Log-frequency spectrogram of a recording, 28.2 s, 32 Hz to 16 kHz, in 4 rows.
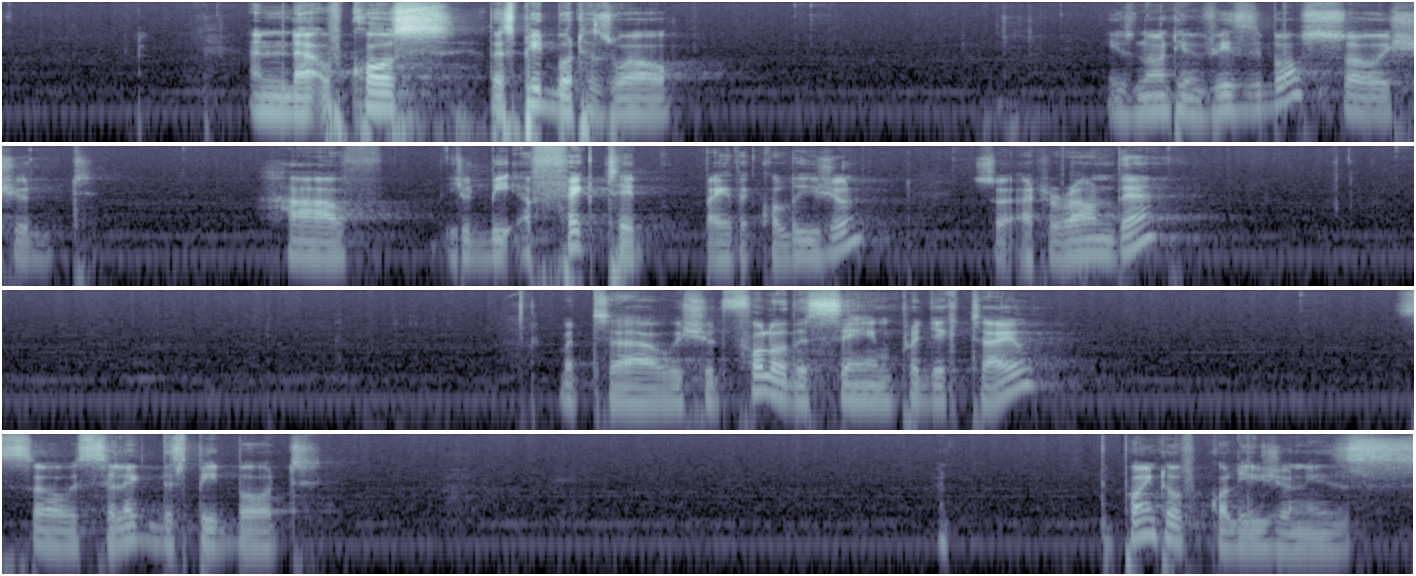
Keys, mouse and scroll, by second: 2.9 click, 6.4-6.9 scroll up 2, 7.9-12.9 right drag, 12.5 g, 12.9 click, 14.0-21.8 right drag, 21.8 click, 22.7-28.2 right drag.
